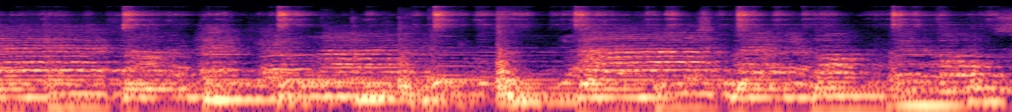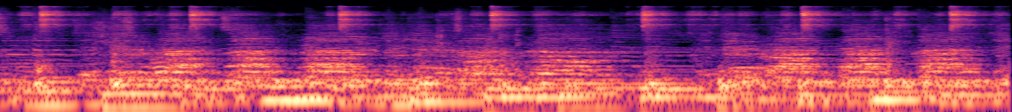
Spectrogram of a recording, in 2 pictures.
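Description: Women's community choir singing together over a low accompaniment, with a steady rattling percussion beat keeping time.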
